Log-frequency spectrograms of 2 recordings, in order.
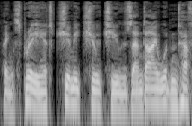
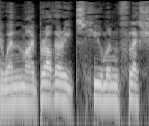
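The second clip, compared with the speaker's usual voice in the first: ordinary delivery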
